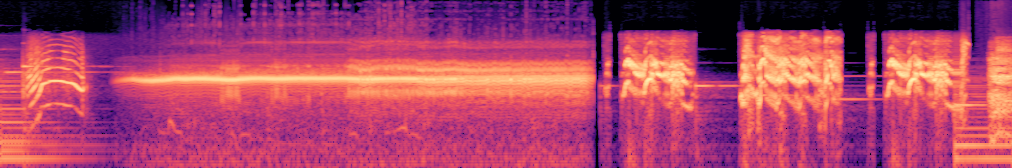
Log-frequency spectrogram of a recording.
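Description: A frog calling one long, steady, high-pitched trill for about six seconds. It cuts off, and three short bursts of wavering, high-pitched calls follow.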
